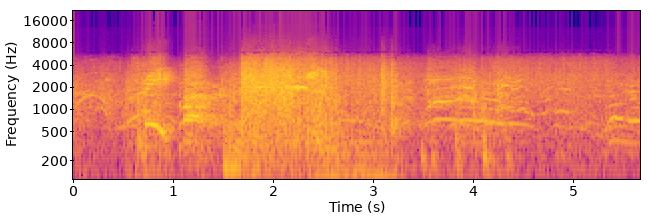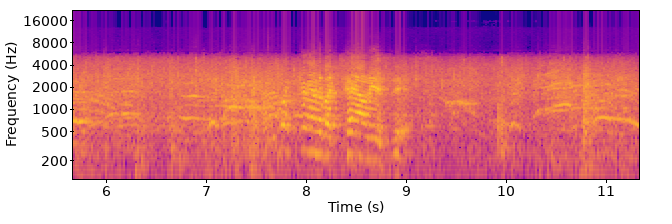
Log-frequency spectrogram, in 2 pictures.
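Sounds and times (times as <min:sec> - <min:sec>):
gunshots in a western-town barbershop: 0:01.4 - 0:04.0
mirror glass breaking in a western-town barbershop: 0:01.5 - 0:06.4
speech: 0:08.0 - 0:09.1.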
